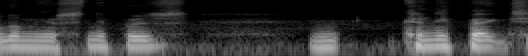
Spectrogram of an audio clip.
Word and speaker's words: Knipex: Knipex is a brand where the K is supposed to be pronounced.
